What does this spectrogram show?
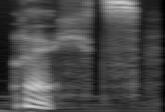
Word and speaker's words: rechts: Now, right is rechts. This one has a bit of a tricky ch sound, like the ch in lock or Bach, but try to make it softer, almost like you're clearing your throat gently.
